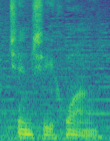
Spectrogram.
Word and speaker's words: Qin Shi Huang: However, the true unified purpose of the wall emerged with the arrival of the first emperor, Chin Shiuang, pronounced Chinshi Huang.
